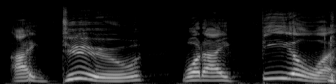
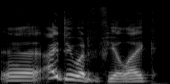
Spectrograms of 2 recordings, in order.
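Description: First: "I do what I feel like" stretched slow, "feel" held long; slow savoring echo. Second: Said in the usual way. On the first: Retold or imitated. Brad repeats Bart's words to the crowd, slow and loud. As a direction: savor every word like a revelation. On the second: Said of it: "He's like".

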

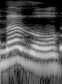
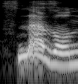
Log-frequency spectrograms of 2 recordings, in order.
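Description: First: "nuzzle" starting straight on n, pitched high; no s sound. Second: "Snuzzle" with an s before the n, pitched high; added s sound. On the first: Co-host testing a disputed word, "nuzzle" high with bare n onset. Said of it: "I said nuzzle". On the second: Co-host testing a disputed word, "Snuzzle" high with sn onset. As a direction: say "Snuzzle" high, starting on a clear sn. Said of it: "Which one is it?". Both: Shown as a demonstration.

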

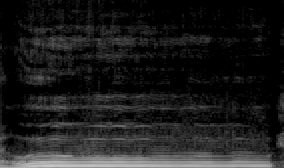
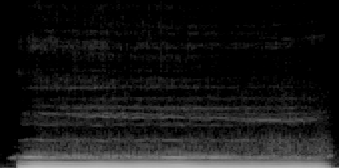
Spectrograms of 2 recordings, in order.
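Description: First: Long "ooh" rising to a much higher drone; louder fan whir imitated. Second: Long, steady "ooh" drone; imitated fan whir. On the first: Opening the door on the fans, higher imitated whir. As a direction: imitate fans roaring up in pitch. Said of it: "It gets louder". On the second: Hearing fans outside the new apartment, imitated steady whir. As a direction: hum like fans heard through a door. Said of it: "I don't know how that comes out on the mic".

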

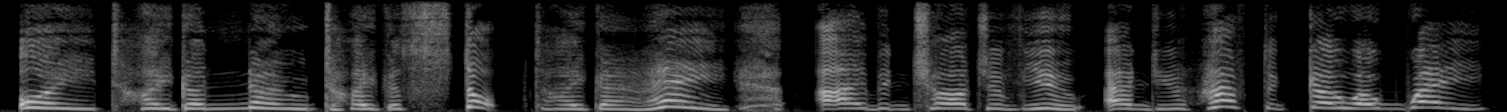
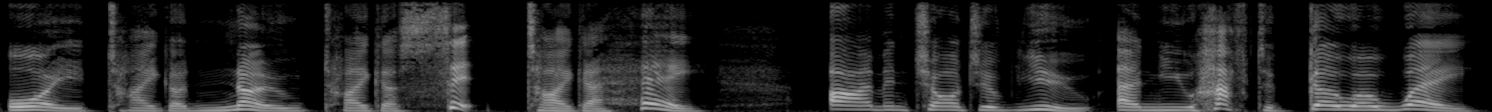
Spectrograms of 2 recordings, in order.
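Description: First: High, urgent telling-off of a tiger; commanding rhyme. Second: Controlled, composed telling-off of a tiger; measured rhyme. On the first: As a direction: chant a firm order at the tiger. Ted commands his tiger with rhyme. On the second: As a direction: recite the order to the tiger calmly. Calmer closing recital of the rhyme. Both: Acted.

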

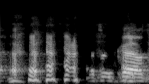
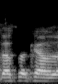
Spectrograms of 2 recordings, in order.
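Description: First: Laughing. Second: Said in the usual way. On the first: Real, not acted. Laughs at host's bad Spanish.

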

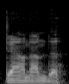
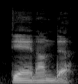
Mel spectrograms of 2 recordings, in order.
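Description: First: Said in the usual way. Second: DOWN squashed to "dan" in fake Australian; badly faked Aussie "down under", with a flattened DOWN vowel; Australian impression, drawing DOWN toward "day-an"; bad Australian accent. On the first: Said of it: "as they say". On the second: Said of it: "Terrible impression of an Australian".

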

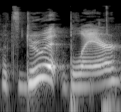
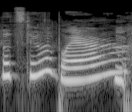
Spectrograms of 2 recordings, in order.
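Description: First: Forceful, low rallying call; aggressive. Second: Oddly high, softened retry; an awkward, higher-pitched go at sounding gentler; weird. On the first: Real, not acted. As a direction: say it like an aggressive order. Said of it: "That sounded really aggressive". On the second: Acted. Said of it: "That sounded weirder".

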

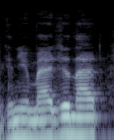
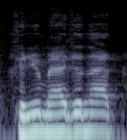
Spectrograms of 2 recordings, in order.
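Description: First: Said in the usual way. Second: Higher and a bit louder with disbelief; mock-outraged repeat of the question; incredulous emphasis. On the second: Real, not acted. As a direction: push the question up in playful disbelief.

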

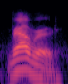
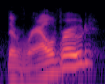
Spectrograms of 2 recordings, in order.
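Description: First: "Railroad" with the L swallowed, like "rau-road"; dropped L. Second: "railroad" questioned with a clearer L; corrected L. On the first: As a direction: say "Railroad" Philly style, no clear L. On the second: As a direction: mimic a puzzled listener restoring the L in "railroad". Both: Retold or imitated. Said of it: "You didn't say your L".

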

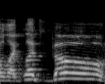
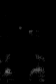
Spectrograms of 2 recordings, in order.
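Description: First: Slow, louder cheer; let's go; hype cheer. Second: Said in the usual way. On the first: Shown as a demonstration. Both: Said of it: "Not like to hurry you up".

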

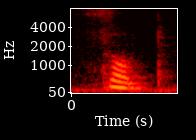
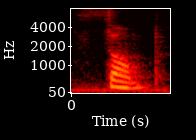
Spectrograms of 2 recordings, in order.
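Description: Both takes have the same delivery.

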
